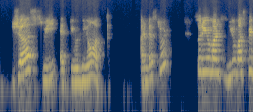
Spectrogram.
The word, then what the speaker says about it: étudiante: So its pronunciation is étudiant. And one with E is for the female student. So it is étudiante.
